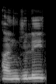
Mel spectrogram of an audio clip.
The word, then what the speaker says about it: अंजलि: तो दूसरे हैं जो मिस अंजलि चिब दुगल। यार, वो फिल्म थी ना धड़कन, सेम उसकी ऐसी प्रोनाउंसिएशन है, अंजलि।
